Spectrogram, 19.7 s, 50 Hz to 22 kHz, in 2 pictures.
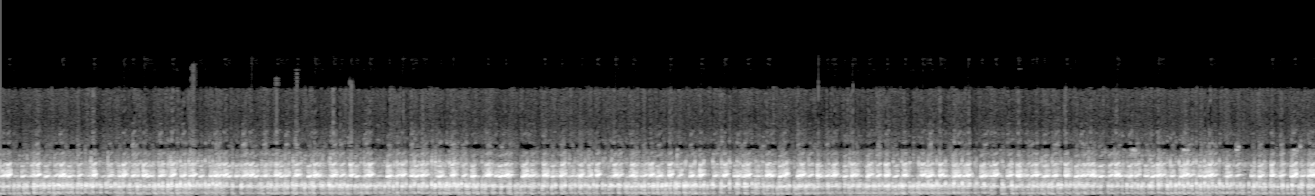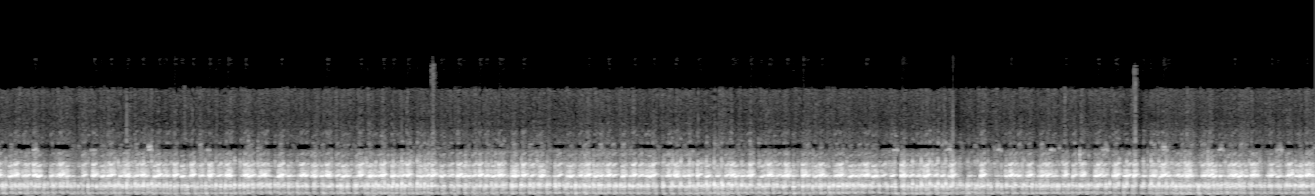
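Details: Frog chorus at Ol Donyo from the africamLIVE live cam, 05 October 2023: a continuous wall of overlapping pulsed croaks and ringing trills, constant in loudness throughout, with no other sound standing out.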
